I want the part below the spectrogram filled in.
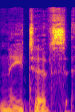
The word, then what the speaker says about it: Natifs: So the nonprofit is called Natifs, and it's spelled N-A-T-I-F-S.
